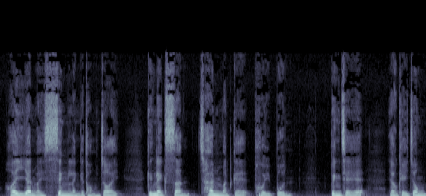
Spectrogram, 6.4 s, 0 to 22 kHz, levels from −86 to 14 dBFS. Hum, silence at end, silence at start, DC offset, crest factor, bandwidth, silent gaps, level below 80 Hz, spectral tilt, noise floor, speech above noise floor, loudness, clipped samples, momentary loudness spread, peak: none; 0 s; 0.1 s; under 0.1%; 16 dB; 16.5 kHz; none; -44 dBFS; -5.5 dB/octave; -56 dBFS; 40 dB; -17 LUFS; under 0.1%; 11 LU; 0 dBFS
